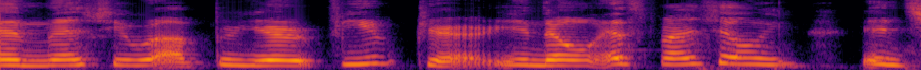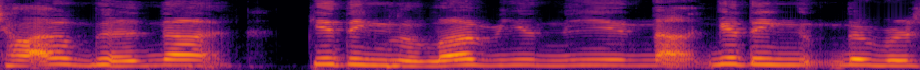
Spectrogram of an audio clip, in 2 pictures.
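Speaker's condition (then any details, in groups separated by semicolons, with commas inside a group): Cerebral palsy; spastic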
